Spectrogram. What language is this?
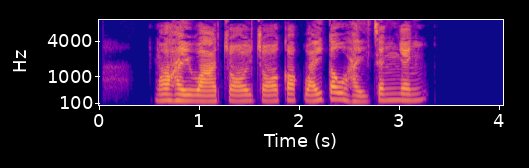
Cantonese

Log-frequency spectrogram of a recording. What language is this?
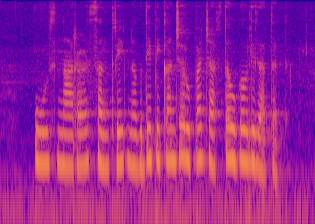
Marathi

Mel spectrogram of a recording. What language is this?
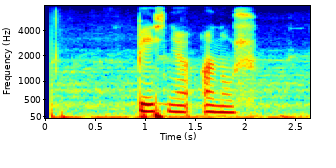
Russian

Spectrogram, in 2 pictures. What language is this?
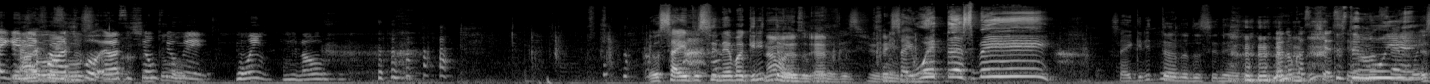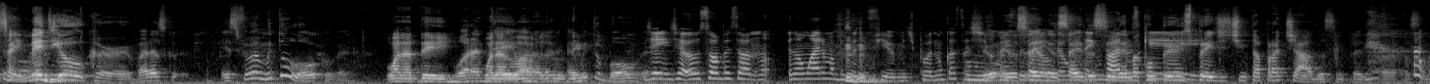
Portuguese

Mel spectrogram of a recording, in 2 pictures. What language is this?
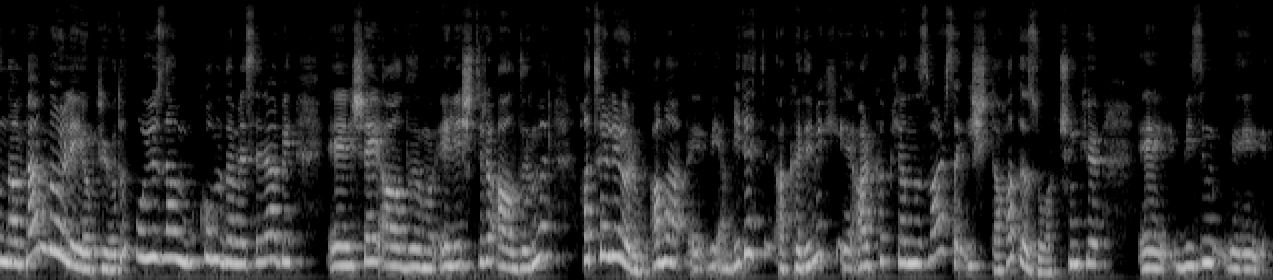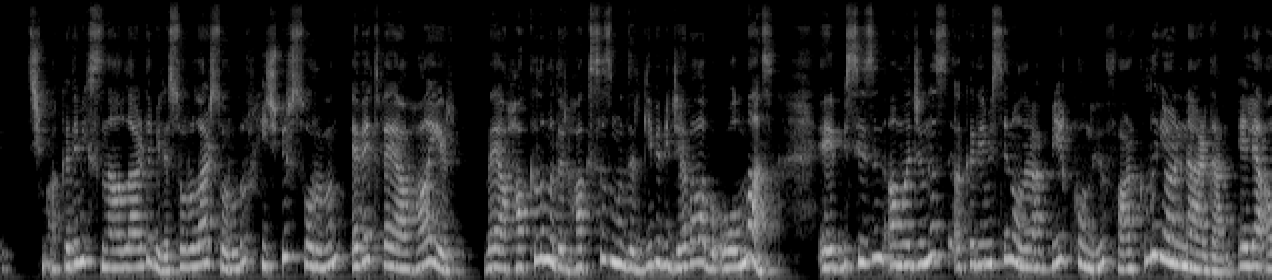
Turkish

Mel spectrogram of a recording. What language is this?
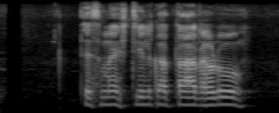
Nepali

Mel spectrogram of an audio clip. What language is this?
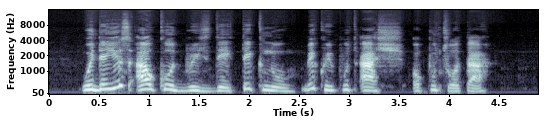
Nigerian Pidgin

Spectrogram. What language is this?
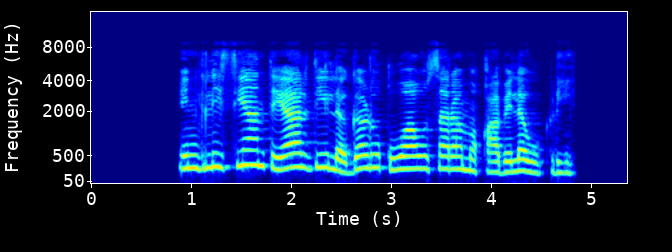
Pashto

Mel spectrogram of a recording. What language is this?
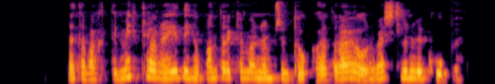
Icelandic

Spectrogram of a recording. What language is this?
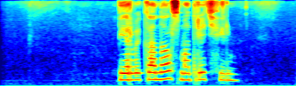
Russian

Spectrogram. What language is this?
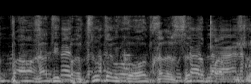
Hebrew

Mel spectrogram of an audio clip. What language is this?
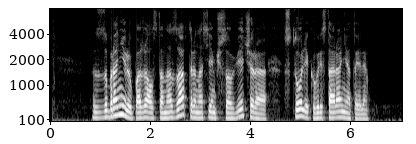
Russian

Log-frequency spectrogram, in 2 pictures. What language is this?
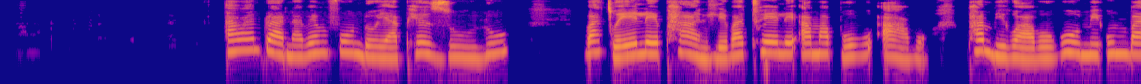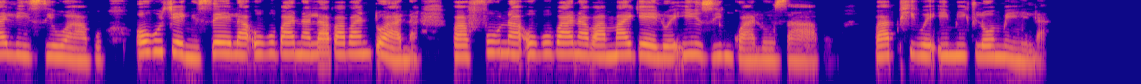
North Ndebele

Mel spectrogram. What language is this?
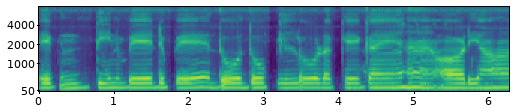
Hindi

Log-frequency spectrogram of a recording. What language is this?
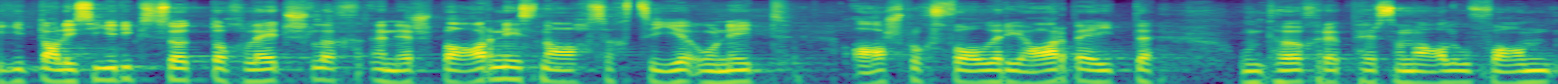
Swiss German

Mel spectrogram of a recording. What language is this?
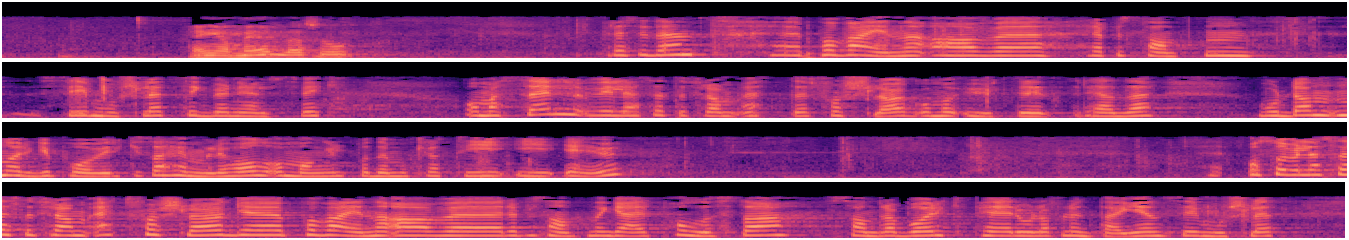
Norwegian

